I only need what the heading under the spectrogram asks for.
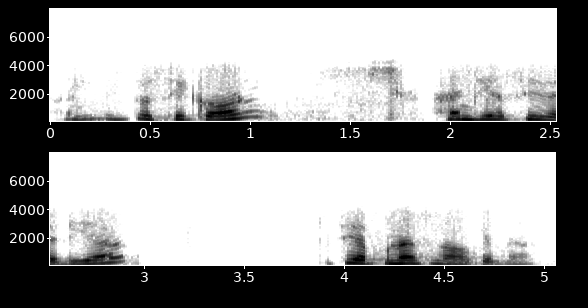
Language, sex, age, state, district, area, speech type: Punjabi, female, 30-45, Punjab, Jalandhar, rural, conversation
